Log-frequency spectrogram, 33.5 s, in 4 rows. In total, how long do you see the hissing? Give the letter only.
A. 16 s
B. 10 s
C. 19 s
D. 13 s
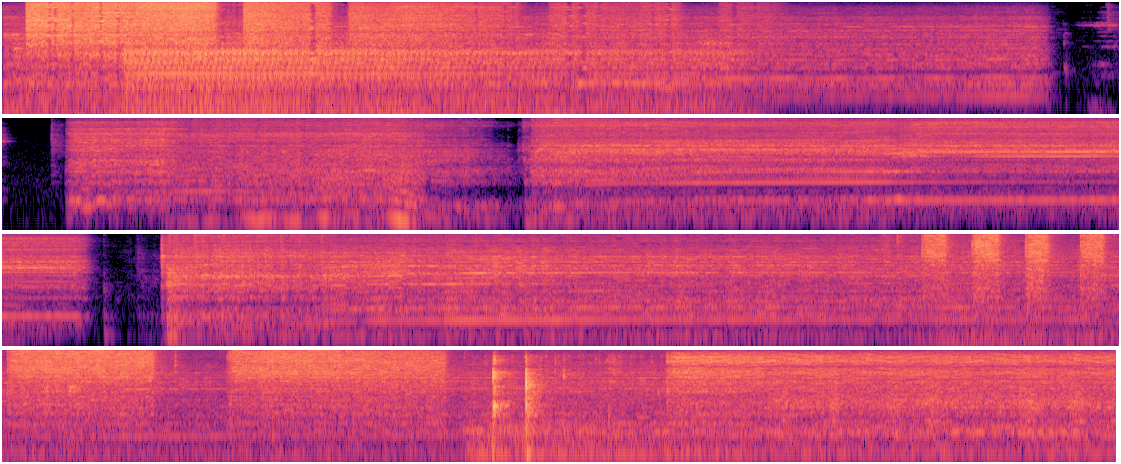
A.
